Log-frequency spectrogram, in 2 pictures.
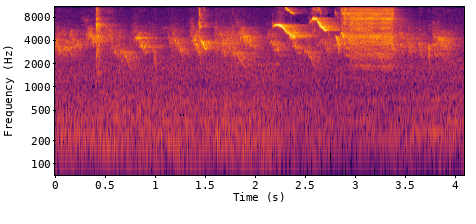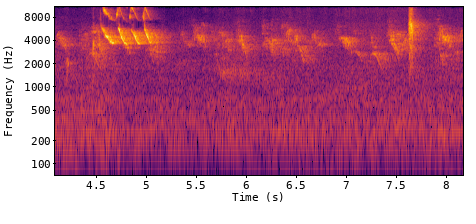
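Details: Chestnut-capped blackbird singing from an orange tree while people worked close by: bright falling whistles and a long harsh rasp, another burst of ringing notes, all over a continuous twitter of high chirps.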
